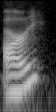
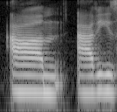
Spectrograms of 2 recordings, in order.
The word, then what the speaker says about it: Avi: Am I saying his name wrong? Ari? I believe it's Ari. Avi. No, Avi, you're right.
